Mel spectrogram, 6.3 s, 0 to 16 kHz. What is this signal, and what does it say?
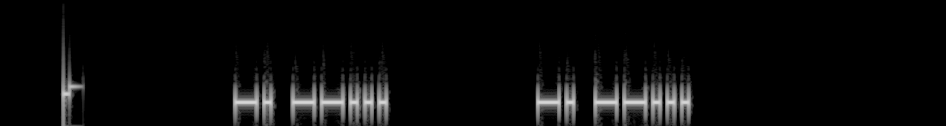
Morse code, heard as a keyed tone, about 25 wpm, 700 Hz. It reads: N7 N7
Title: USA Call Sign Prefixes - Repeated 2x - 25wpm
